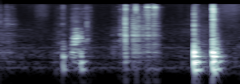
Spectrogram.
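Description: A small key clattering onto a tabletop in a quick run of light clicks about two-thirds in, among scattered sharper clicks of a plastic camera battery-compartment door being handled; the loudest click comes at the very end.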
